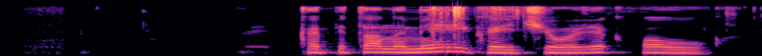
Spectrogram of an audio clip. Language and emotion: Russian, neutral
